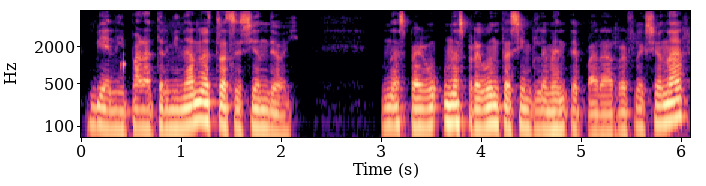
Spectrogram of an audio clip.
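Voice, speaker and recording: A man's voice: deep voice, moderate pace, a little mellow. A man teaching a Bible study lesson in a conversational way, with frequent tag questions and restarts. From Mexico.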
